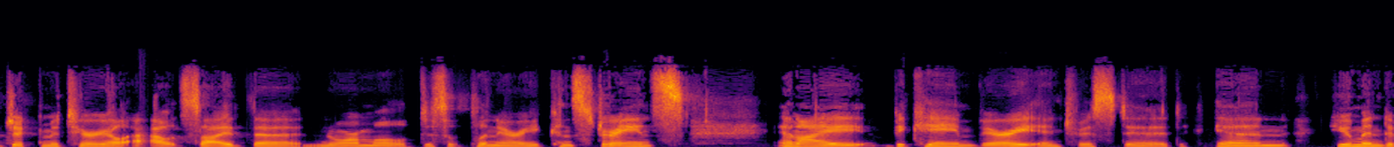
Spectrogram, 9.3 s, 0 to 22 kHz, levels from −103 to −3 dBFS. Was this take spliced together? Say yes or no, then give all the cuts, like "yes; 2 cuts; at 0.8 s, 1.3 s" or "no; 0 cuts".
yes; 1 cut; at 8.0 s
